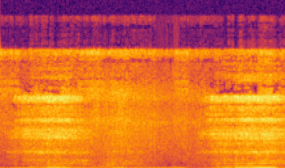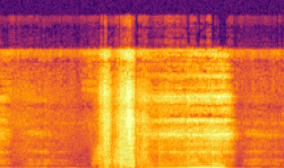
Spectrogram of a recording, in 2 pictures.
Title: suara ngorok | suara mendengkur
